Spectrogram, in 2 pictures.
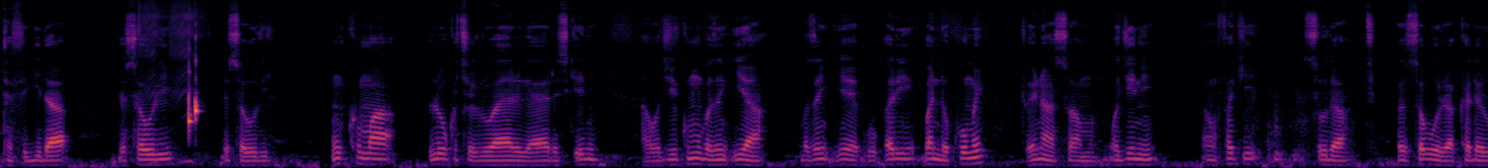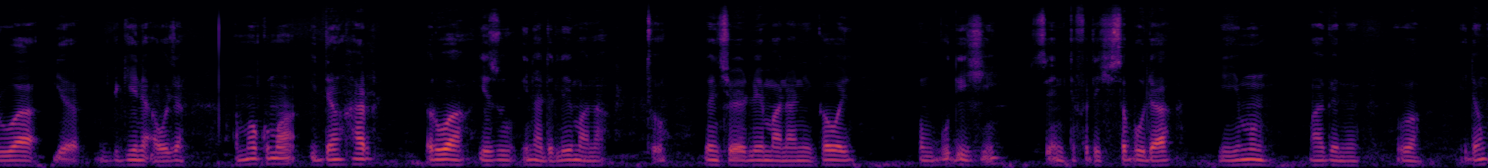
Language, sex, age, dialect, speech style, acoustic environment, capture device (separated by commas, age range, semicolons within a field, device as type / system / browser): Hausa, male, 25-34, Nigeria - Kano, happy, nature, mobile / Linux / Chrome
